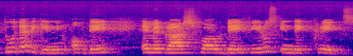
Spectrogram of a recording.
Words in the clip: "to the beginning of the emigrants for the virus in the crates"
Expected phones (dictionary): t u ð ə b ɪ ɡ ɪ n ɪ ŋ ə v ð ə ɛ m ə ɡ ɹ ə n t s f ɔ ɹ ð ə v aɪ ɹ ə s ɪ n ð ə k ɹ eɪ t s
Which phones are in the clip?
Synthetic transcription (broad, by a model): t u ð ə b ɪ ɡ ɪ n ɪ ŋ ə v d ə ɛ m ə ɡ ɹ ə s f ɔ ɹ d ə f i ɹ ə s ɪ n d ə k ɹ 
